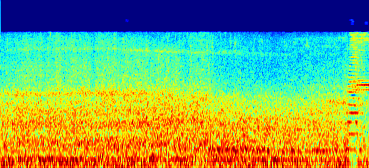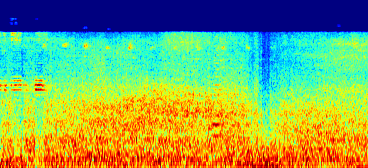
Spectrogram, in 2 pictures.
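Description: A bus engine roars as the bus passes close by.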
